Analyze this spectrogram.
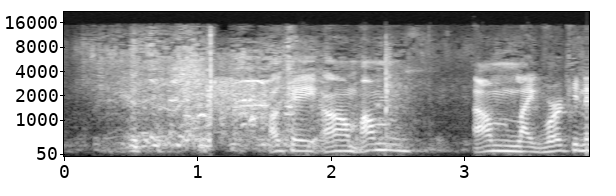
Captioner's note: laughter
